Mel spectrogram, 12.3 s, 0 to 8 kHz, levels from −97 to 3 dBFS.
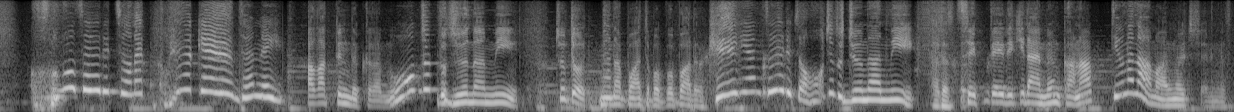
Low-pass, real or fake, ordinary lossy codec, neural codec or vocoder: none; fake; none; codec, 16 kHz, 0.5 kbps, X-Codec, HuBERT features, trained on balanced general audio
